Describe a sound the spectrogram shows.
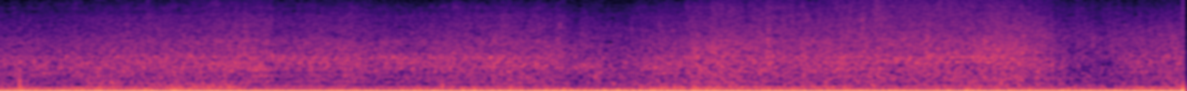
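A heavy vehicle's engine rumbles steadily as it drives along.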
